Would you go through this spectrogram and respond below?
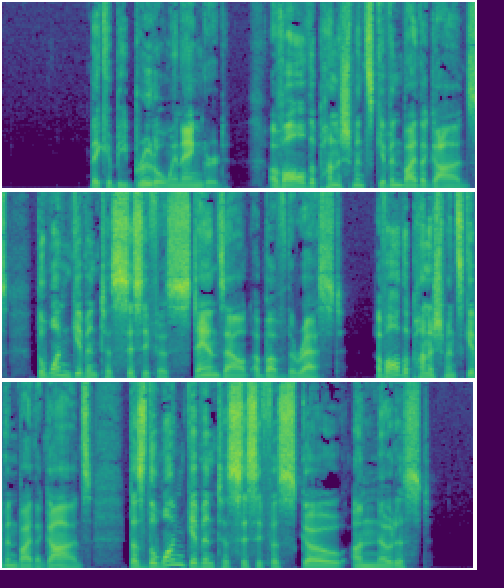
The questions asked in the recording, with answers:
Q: Of all the punishments given by the gods, does the one given to Sisyphus go unnoticed?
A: No, of all the punishments given by the gods, the one given to Sisyphus does not go unnoticed.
